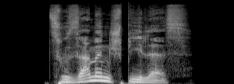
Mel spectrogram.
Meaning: genitive singular of Zusammenspiel
- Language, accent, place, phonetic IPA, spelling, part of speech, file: German, Germany, Berlin, [t͡suˈzamənˌʃpiːləs], Zusammenspieles, noun, De-Zusammenspieles.ogg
